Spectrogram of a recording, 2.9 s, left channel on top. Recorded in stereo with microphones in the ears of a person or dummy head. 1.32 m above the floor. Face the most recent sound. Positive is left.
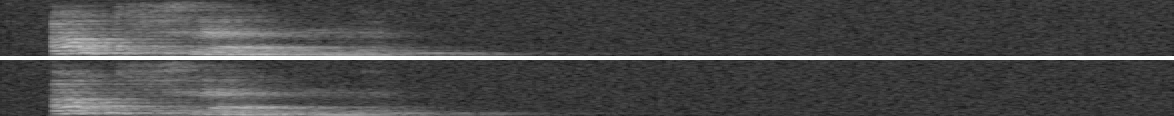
turn(degrees=30)  # may be behind; listen again after turning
